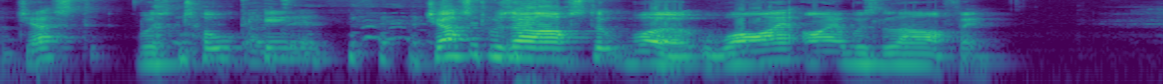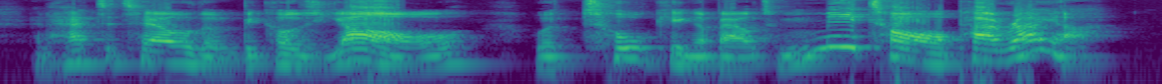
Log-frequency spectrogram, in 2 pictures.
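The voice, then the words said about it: Put-on Southern American accent. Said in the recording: “a southern states American accent”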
